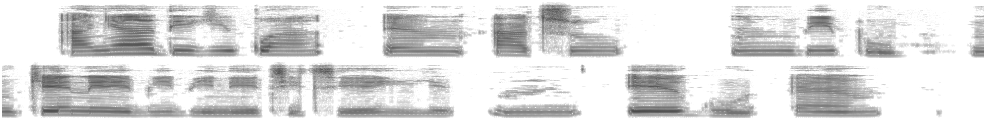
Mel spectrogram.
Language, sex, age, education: Igbo, female, 15-29, tertiary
